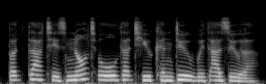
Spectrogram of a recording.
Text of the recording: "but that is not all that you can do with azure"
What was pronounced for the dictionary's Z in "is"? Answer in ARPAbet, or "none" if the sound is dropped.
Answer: Z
